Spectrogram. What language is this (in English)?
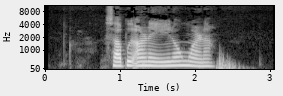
Guarani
